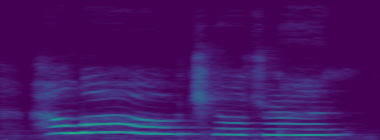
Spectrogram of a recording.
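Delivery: sugary, sweet, very high voice. Reading a story aloud, voicing someone greeting the children in a sweet voice. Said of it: "someone said in a sweet voice".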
